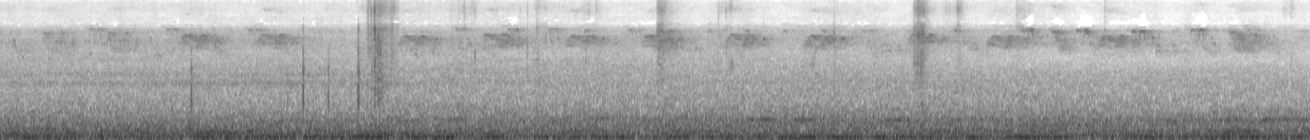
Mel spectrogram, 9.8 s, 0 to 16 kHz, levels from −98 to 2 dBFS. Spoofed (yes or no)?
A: no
